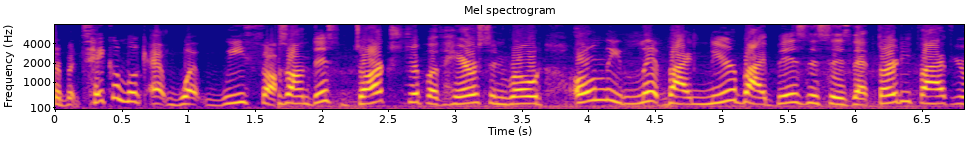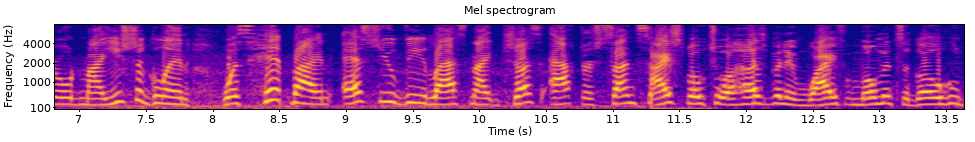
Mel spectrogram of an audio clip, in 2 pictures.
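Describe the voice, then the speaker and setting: Noticeable background noise sits under a woman with an American accent. She speaks in a high pitch with ordinary pitch variation and hardly any pauses. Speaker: television news reporter and anchor. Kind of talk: live TV news reporting.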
